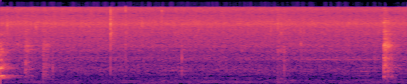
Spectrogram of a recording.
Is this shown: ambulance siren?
no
